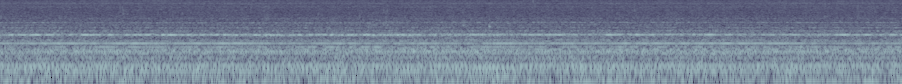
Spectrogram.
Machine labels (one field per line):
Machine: pump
